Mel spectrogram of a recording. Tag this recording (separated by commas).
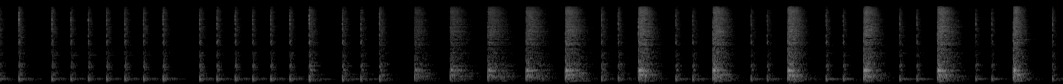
Cymbal, Hi-hat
